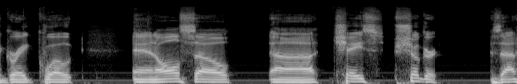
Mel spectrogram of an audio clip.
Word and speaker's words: Shugart: And also, Chase Sugart. Is that how I should say his name? Shugart. Same thing, Limits. At least I thought it was Shugart when he pitched for the Pirates. Well, now it's Sugart.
